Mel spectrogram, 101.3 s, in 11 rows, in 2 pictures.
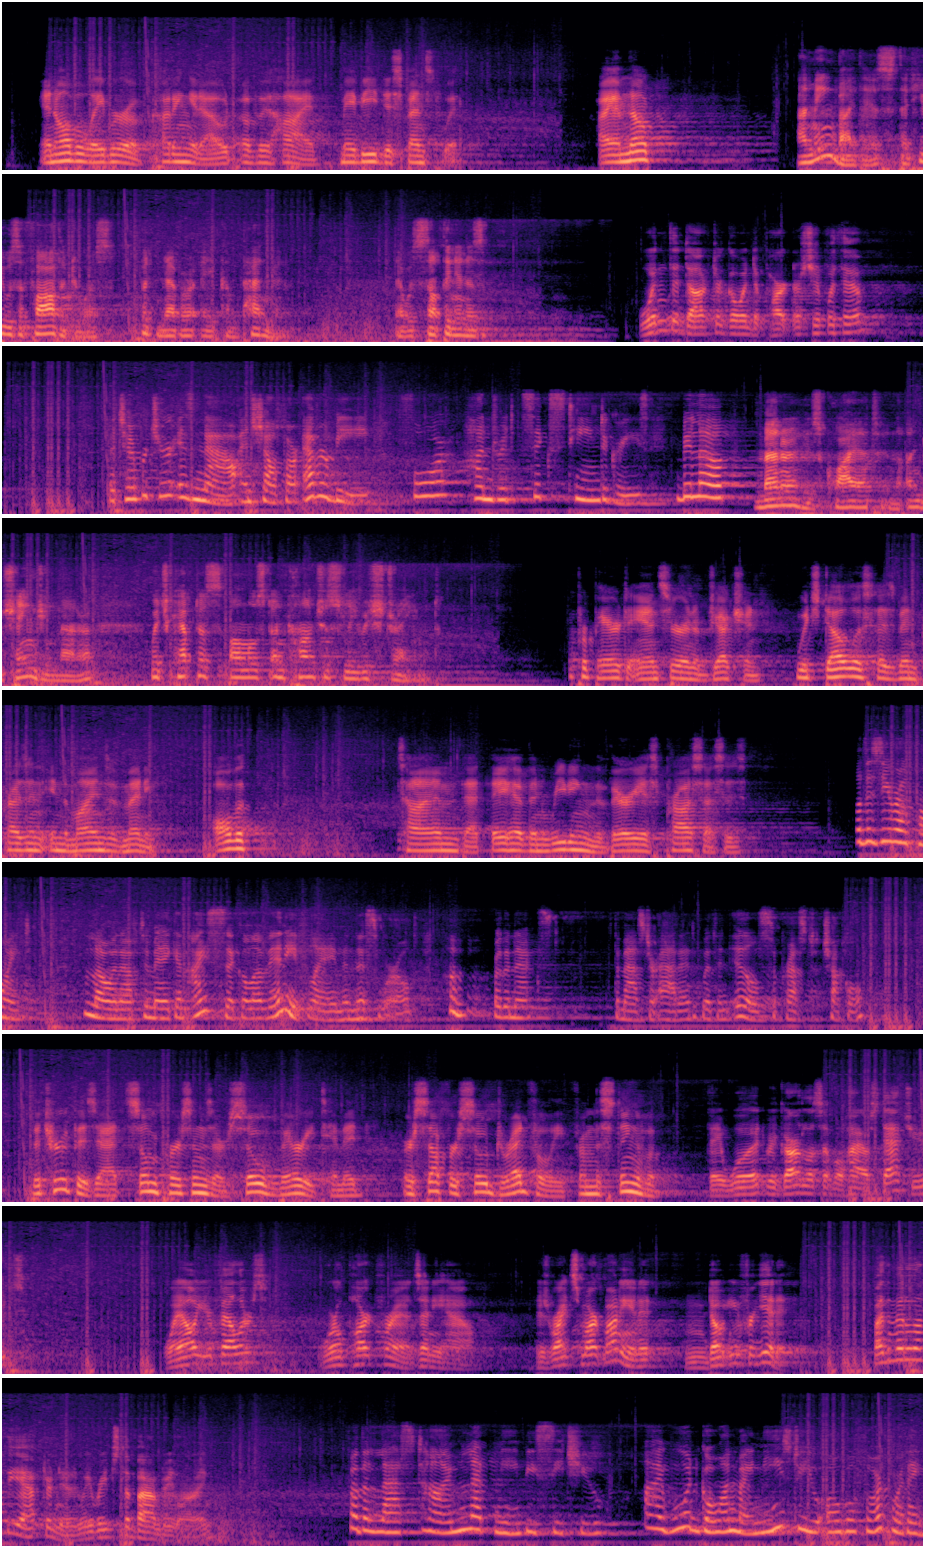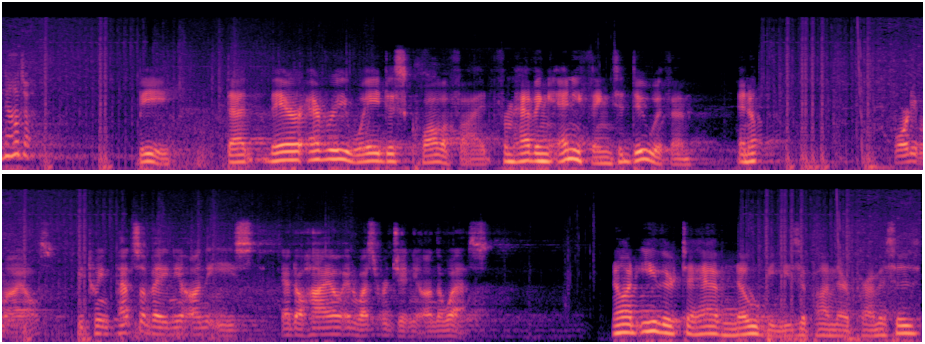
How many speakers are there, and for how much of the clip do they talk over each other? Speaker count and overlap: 4, no overlap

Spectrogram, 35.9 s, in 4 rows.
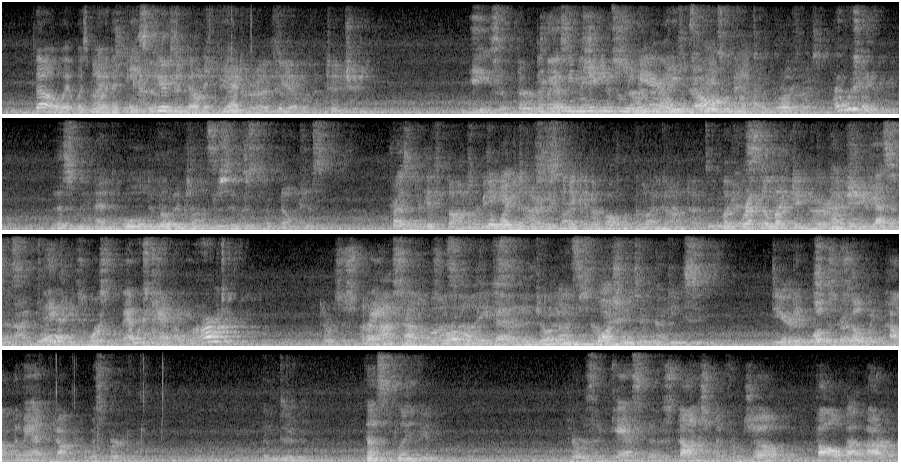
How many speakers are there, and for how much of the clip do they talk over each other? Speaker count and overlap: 8, about 49%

